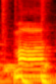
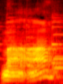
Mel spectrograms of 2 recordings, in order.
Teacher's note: Okay, in Chinese there are 5 different tones. It's the straight one, it's the one that goes up, it's one that goes down and up, and then there is one that just goes down. Then the last one is no tone.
